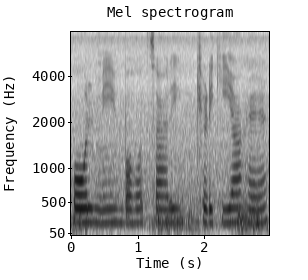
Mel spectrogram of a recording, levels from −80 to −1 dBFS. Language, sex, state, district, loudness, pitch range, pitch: Hindi, female, Haryana, Charkhi Dadri, -18 LUFS, 195-205 Hz, 200 Hz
